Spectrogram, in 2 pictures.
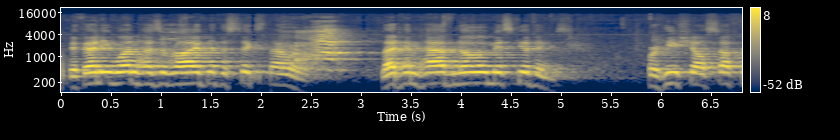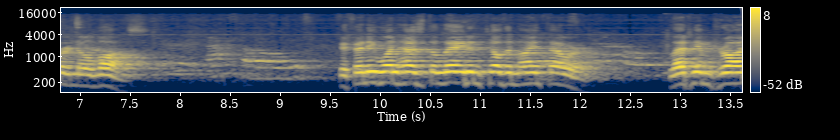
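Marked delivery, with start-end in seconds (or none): none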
